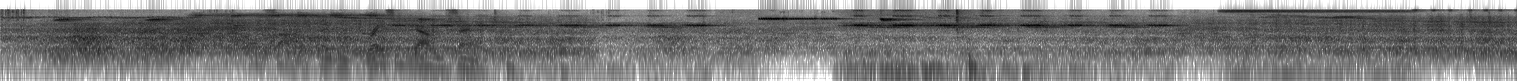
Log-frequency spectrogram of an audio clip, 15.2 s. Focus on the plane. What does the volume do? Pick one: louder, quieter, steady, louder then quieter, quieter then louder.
quieter then louder.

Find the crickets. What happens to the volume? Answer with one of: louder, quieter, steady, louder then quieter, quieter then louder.
louder then quieter.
